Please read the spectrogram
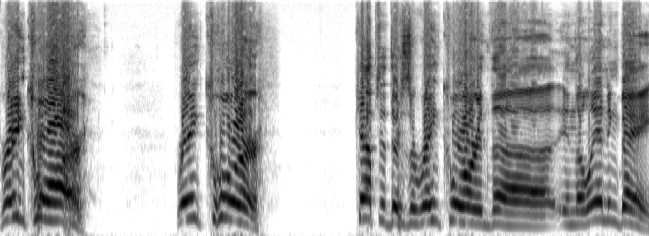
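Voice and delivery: breathless panicked alarm, very high, very loud. Voicing a character who comes running up from a turbo lift, breathing heavy. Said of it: "he's breathing heavy".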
